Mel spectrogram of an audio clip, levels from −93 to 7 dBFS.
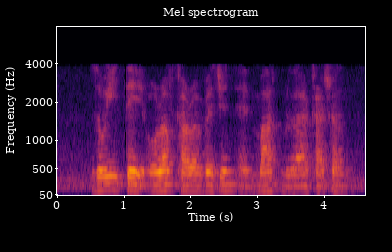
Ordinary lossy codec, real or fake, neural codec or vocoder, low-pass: AAC, 16 kbps; fake; vocoder, 44.1 kHz, 128 mel bands every 512 samples, BigVGAN v2; 7.2 kHz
